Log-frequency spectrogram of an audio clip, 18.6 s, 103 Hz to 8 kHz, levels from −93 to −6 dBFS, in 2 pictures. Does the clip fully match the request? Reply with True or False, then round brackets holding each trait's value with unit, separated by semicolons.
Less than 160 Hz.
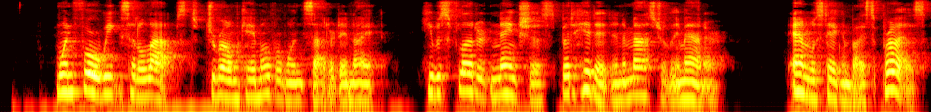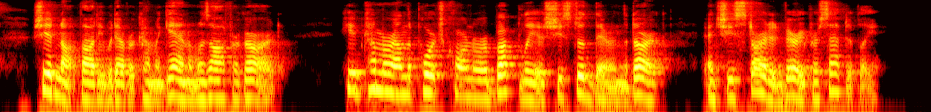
False (195 Hz)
